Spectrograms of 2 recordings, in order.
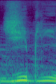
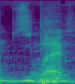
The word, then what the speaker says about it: Ghibli: interrogation sur le nom Jibli qui se prononce d'ailleurs Jibly et pas Gibli comme on le fait en France.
